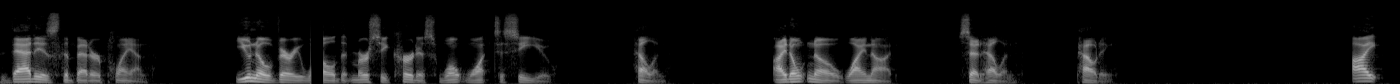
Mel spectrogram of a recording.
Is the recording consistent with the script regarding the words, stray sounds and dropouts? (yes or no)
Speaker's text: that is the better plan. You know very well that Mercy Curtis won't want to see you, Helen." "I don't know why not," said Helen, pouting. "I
no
